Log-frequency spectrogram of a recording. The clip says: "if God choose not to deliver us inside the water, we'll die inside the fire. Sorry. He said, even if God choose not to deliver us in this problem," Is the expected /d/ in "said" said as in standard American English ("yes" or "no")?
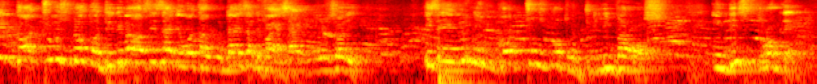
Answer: no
